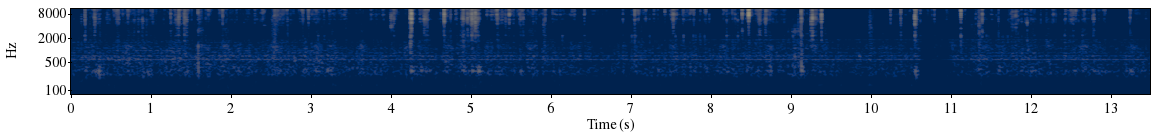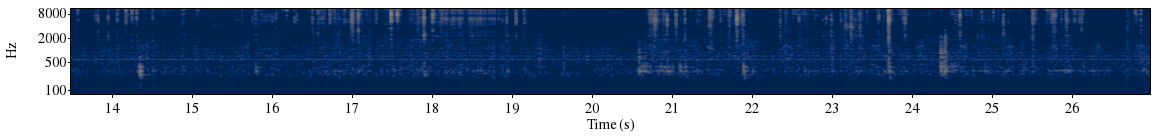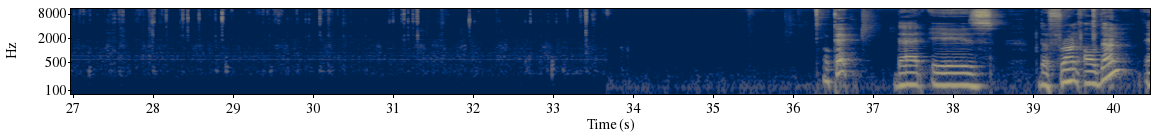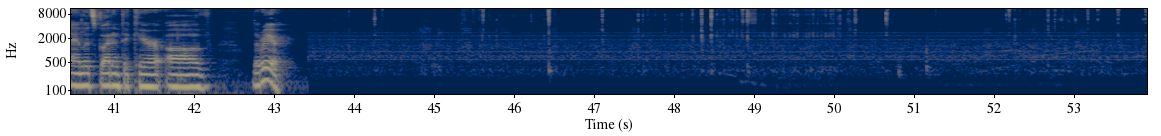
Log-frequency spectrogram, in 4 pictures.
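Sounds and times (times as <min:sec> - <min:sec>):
small metal parts clicking: 0:00.0 - 0:19.5, 0:20.2 - 0:33.7, 0:44.2 - 0:53.9.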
